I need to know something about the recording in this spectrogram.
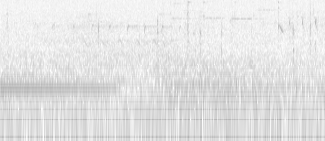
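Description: A fiddle's last note rings on faintly and fades out about a second and a half in. It leaves quiet outdoor ambience with faint, short bird chirps.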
